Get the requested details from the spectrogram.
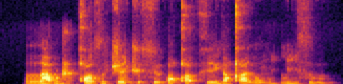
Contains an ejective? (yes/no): yes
